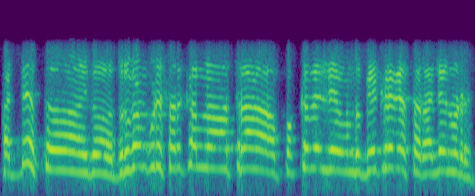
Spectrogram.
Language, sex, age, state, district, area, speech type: Kannada, male, 18-30, Karnataka, Bellary, urban, conversation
